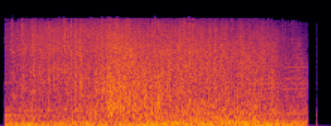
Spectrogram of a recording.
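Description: Sound effect for an animated logo sting: a dense rushing noise over a low rumble. It swells to its loudest about one and a half seconds in, holds, then cuts off abruptly at the end.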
